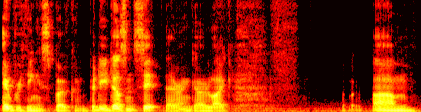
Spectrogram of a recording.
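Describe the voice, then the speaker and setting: A man's voice: very deep voice, moderate pace. A man hosting a casual video commentary, chatty and enthusiastic, with lots of fillers. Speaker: host.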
